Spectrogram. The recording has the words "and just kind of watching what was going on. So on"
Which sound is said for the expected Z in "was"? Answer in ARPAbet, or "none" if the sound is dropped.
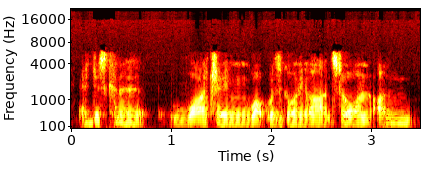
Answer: Z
